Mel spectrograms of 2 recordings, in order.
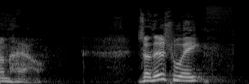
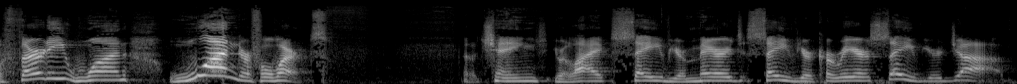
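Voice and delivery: slow preaching cadence; much slower than usual. Acted. Sermon climax, slow cadence.

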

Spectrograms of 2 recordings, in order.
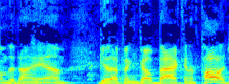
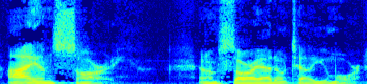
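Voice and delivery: soft apology; 5 semitones lower, 6 dB quieter than usual. Shown as a demonstration. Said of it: "this is the word he gave you".

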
